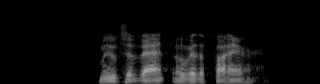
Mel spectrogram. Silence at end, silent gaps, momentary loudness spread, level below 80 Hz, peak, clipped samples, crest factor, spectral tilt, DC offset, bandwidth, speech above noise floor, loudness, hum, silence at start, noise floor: 0.65 s; none; 8 LU; -68 dBFS; -14 dBFS; under 0.1%; 22 dB; -4 dB/octave; under 0.1%; 7.2 kHz; over 58 dB; -32 LUFS; none; 1 s; under -90 dBFS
